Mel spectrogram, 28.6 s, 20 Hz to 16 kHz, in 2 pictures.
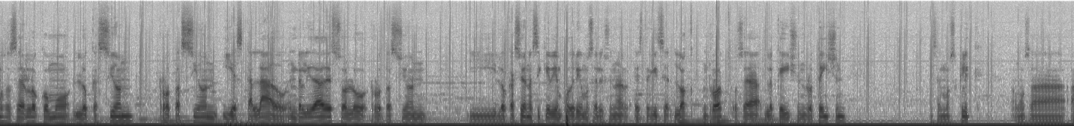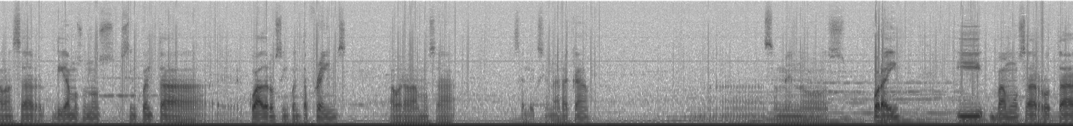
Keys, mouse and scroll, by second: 11.8 click, 15.8 click, 19.8-26.5 drag.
